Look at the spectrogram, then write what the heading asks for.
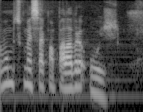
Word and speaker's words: hoje: Hoje é constituído de 4 letras. Mas é constituído de 4 fonemas? Não. Quando a gente pronuncia a palavra hoje, o H ele fica mudo, ele não é pronunciado.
